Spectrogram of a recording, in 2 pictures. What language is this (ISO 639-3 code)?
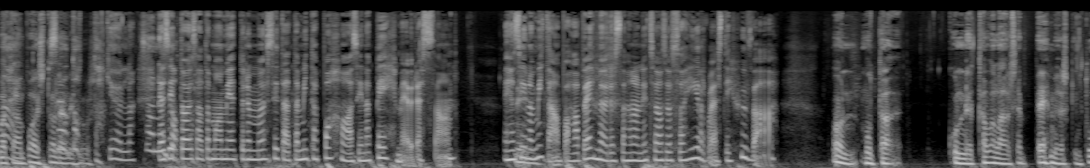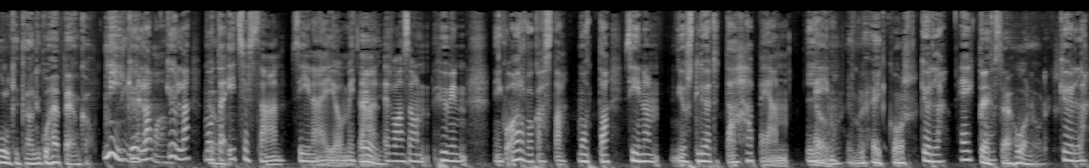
fin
